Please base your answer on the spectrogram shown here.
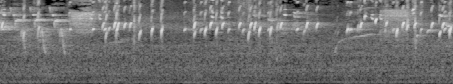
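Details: European goldfinch twittering to spur pet goldfinches into song: quick sequences of bright, tinkling chirps and short rising slurs, repeated in rapid, uneven bursts.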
